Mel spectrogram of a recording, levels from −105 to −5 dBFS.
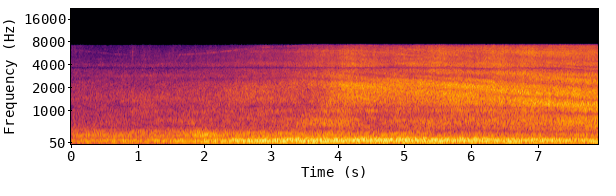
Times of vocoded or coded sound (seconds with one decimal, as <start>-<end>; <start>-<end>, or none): none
